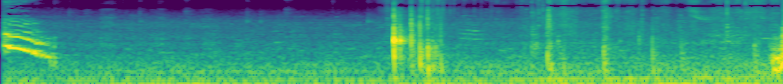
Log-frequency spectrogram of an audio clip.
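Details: An angry beagle, upset at a powder box, gives a sliding, falling whine and then a few sharp barks in a small room.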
